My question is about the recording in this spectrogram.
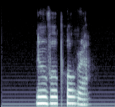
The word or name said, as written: nouveau pauvre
